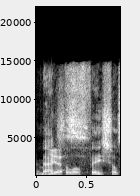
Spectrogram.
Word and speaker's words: maxillofacial: Maxillofacial surgeon.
